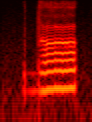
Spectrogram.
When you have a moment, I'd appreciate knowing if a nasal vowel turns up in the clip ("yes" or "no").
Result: no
